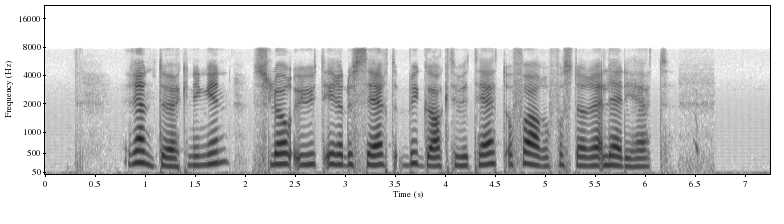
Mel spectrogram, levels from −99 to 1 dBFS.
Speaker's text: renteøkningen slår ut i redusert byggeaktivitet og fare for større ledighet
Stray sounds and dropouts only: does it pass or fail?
fail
